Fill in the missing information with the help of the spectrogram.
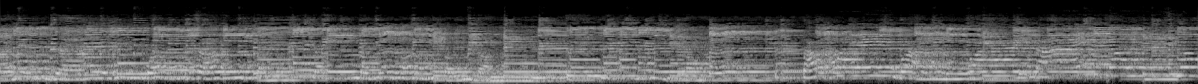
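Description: Music led by a plucked string instrument over a backing track, with a voice singing through a microphone and PA.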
